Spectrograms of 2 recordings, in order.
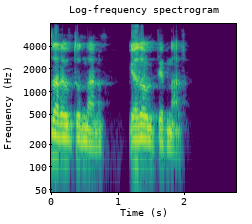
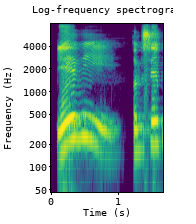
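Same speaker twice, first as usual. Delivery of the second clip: sudden high exclamation; 8 semitones higher, 4 dB louder than usual. Real, not acted. Preacher to his listeners, exclaiming high and loud. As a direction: burst out high and loud on ఏవి.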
